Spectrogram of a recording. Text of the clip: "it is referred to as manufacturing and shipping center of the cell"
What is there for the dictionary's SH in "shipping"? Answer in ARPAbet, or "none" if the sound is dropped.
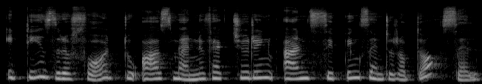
S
